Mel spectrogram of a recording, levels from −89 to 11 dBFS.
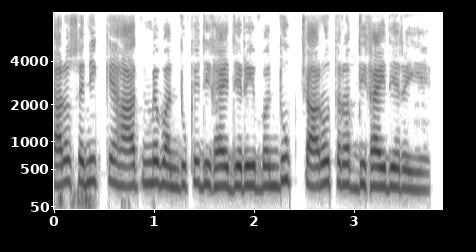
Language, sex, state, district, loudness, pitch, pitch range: Hindi, female, Rajasthan, Churu, -21 LUFS, 275 Hz, 270-310 Hz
